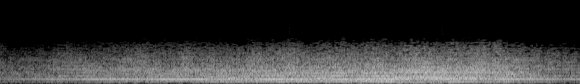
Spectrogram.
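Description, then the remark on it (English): An airplane engine drones steadily in flight as the plane nears landing, a dense low rumble with a sustained humming tone, holding an even, fairly loud level throughout with no voices. “We'll be landing soon”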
